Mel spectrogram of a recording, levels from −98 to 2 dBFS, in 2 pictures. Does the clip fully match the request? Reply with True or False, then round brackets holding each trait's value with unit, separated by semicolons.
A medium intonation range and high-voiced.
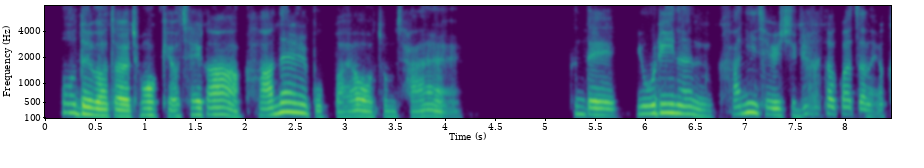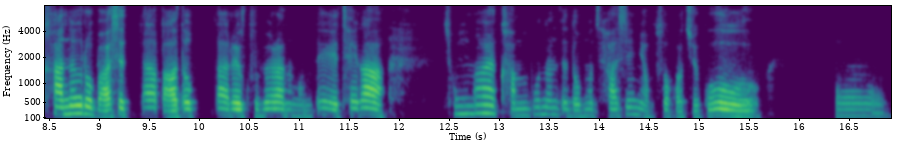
False (3.9 semitones; 165 Hz)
